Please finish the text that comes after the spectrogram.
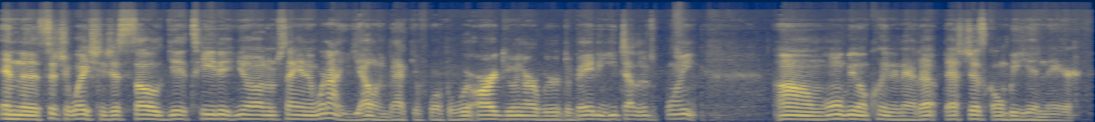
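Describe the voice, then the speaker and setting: Middle-aged man, livestream host, slightly hoarse, relaxed and rambling, chats with viewers. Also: mid-range voice, moderate pace. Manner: laid-back, rambling, talks to viewers. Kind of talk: casual livestream chat.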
